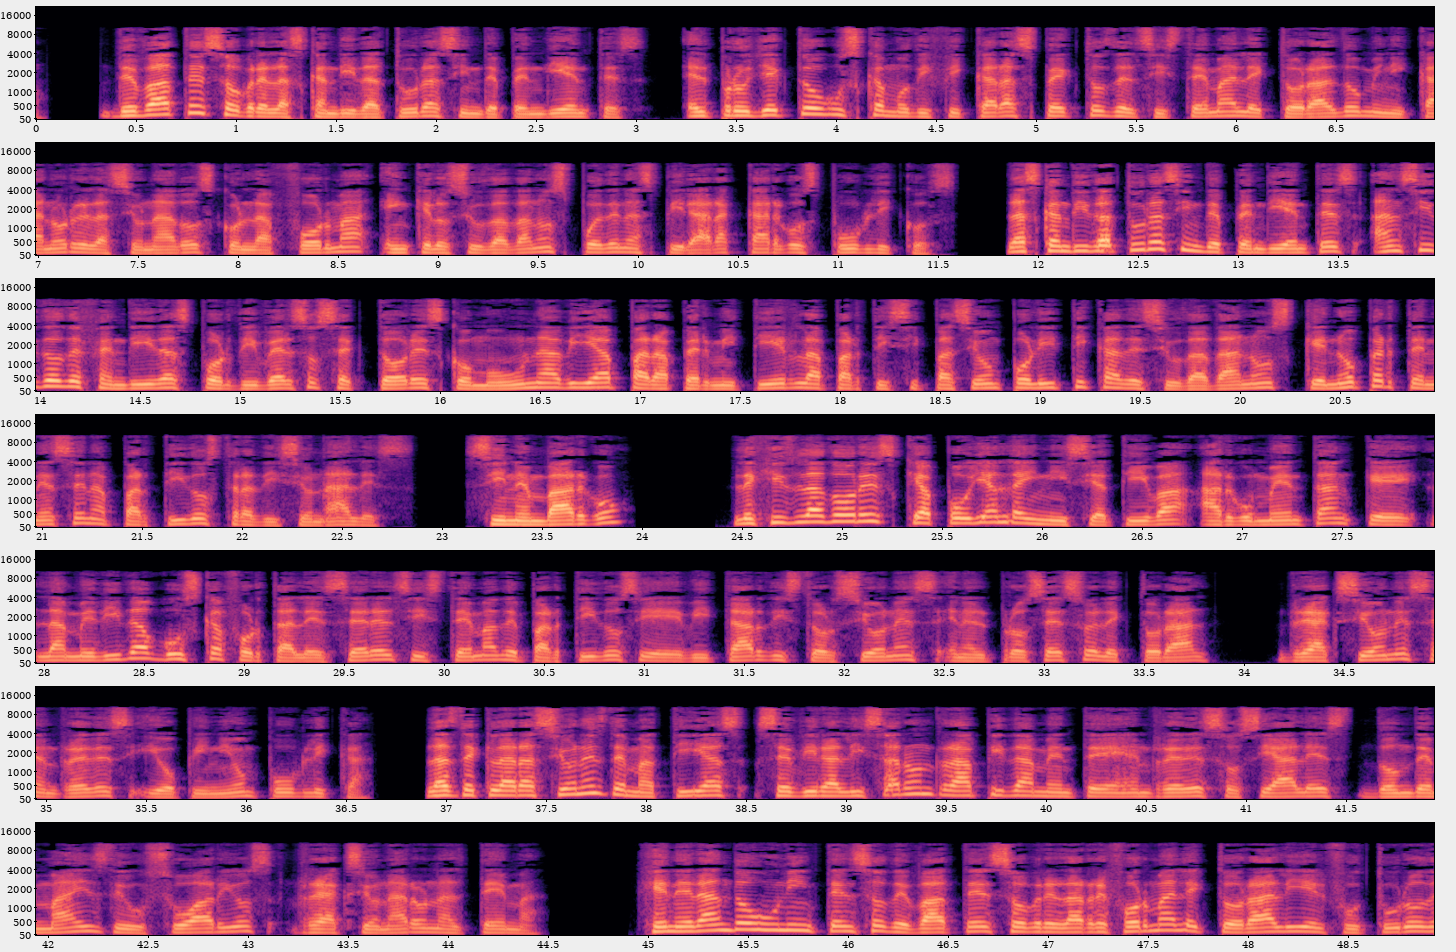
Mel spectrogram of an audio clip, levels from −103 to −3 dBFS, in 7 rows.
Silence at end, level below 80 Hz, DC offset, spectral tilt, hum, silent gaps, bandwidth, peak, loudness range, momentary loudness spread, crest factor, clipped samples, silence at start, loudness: 0 s; -56 dBFS; under 0.1%; -5 dB/octave; none; 0.08-0.31 s, 11.61-11.83 s, 22.88-23.11 s, 23.97-24.37 s, 36.66-36.89 s, 44.51-44.90 s; 11 kHz; -2 dBFS; 4 LU; 7 LU; 18 dB; under 0.1%; 0 s; -21 LUFS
